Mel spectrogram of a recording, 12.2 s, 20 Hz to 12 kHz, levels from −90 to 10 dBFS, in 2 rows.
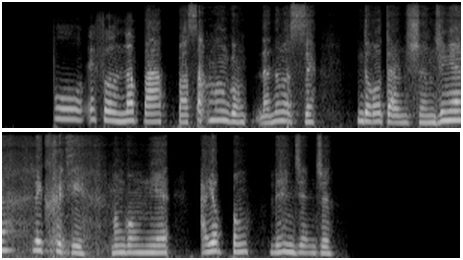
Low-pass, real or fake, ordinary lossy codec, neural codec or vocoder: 10.8 kHz; fake; Opus, 24 kbps; codec, 16 kHz in and 24 kHz out, 0.4 kbps, LongCat-Audio-Codec, two codebook decoder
